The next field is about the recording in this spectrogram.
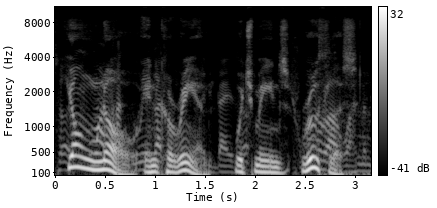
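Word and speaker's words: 흉노: vilified them with the name Xiongnu, which is pronounced Yongno in Korean, which means ruthless and savage slaves.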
